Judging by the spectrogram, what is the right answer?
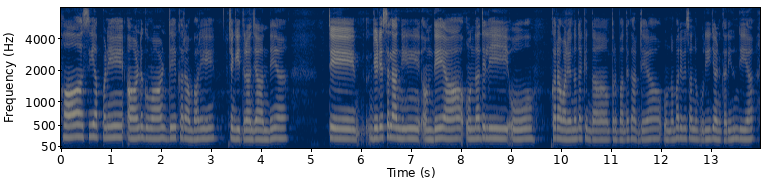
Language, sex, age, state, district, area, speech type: Punjabi, female, 18-30, Punjab, Tarn Taran, rural, spontaneous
